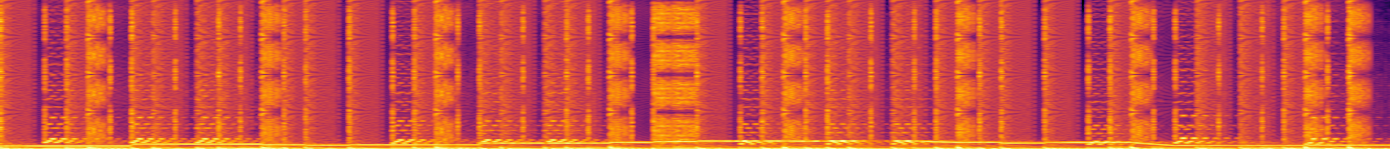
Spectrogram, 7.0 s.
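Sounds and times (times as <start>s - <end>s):
chiptune loop: 0.0s - 6.9s.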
